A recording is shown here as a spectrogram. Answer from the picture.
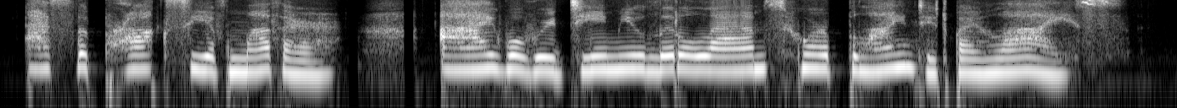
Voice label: vox, en; kingsraid; voices heroes en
